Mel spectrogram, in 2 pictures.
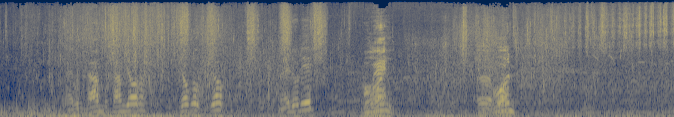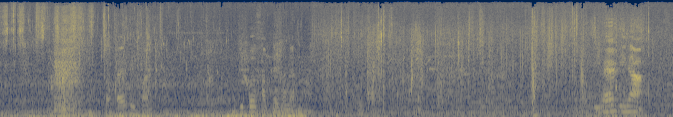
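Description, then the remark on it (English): Elephants bathe in a river, water sloshing and splashing with several loud bursts of splashing over a steady outdoor wash, while voices chatter and call out throughout. “Every day, … takes the elephants to the nearby river for a cool bath.”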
